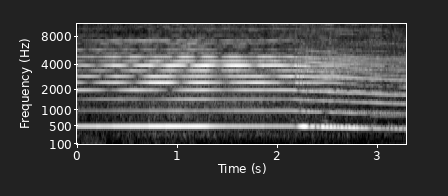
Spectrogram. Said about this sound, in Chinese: 二零一七年九月十八号。九一八事变爆发八十六周年，这天上午，包括我们南京在内的全国多个城市都拉响了勿忘国耻的防空警报。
